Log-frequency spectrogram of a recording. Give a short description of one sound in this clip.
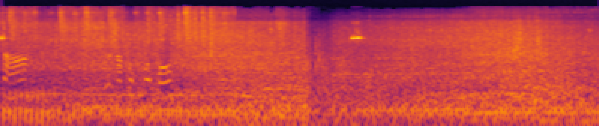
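A truck's engine rumbles past.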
